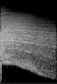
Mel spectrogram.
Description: STAB

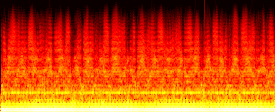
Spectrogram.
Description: Resonance Ring Bass; AMG - Prototype Drum & Bass

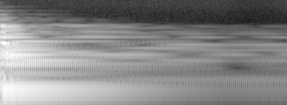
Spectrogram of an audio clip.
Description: A -L, The Piano; InVision Interactive - The Piano

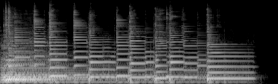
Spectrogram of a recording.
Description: Flamenco Guitar Remates De Pulgar, a

